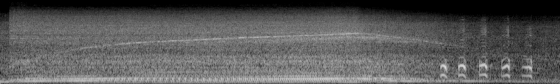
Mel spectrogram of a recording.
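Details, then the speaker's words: Nissan Patrol TD42 diesel with newly fitted Thai-built F66 turbo: throttle stab, engine climbs smoothly with rising turbo whistle then settles to idle; healthy, no misses or rattles, sounds insane. "Holy crap. I actually can't believe how good that sounds."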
